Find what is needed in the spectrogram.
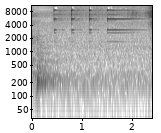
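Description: Four faint, high, bell-like ticks, about three a second, the last ringing on a little longer.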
